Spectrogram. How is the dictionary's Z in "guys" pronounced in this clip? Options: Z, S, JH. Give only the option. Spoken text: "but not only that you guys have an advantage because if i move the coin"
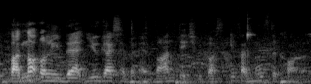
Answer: S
